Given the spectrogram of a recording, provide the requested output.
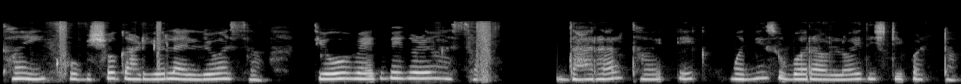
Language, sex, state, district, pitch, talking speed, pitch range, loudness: Konkani, female, Goa, North and South Goa, 250 Hz, 105 wpm, 235-265 Hz, -17 LUFS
